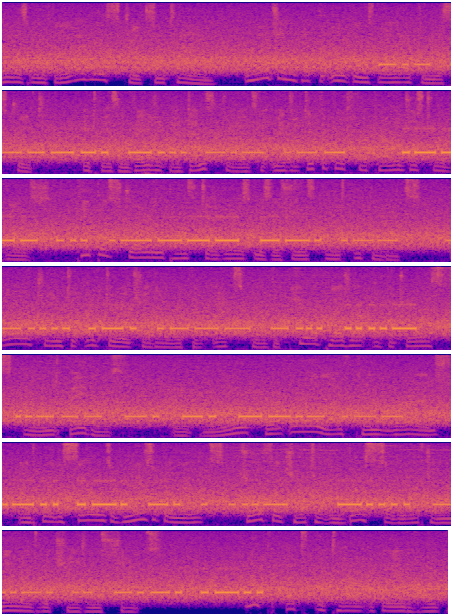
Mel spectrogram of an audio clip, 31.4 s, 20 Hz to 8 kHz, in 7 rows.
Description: Morse code, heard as a keyed tone, hand-sent with a straight key, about 20 wpm, 680 Hz, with heavy radio static, fading and a narrow filter. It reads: K9BKW JS1GW 6RJB4 2NNQW LRNEV 6CICL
